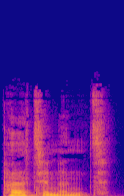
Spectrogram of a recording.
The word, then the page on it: pertinent: British English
